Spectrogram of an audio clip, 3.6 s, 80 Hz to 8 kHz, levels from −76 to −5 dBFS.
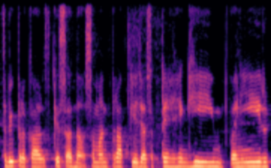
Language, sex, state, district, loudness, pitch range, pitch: Hindi, female, Uttar Pradesh, Budaun, -16 LUFS, 185-195 Hz, 195 Hz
